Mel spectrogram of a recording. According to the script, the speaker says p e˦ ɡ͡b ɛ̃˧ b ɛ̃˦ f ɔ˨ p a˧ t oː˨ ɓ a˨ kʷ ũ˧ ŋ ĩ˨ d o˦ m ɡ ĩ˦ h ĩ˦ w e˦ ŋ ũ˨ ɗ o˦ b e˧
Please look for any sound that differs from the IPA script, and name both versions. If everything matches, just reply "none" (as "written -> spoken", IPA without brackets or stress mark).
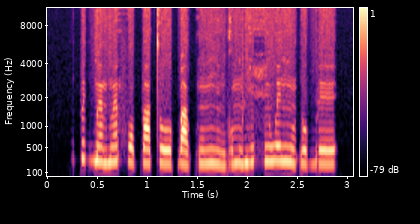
d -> ɡ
